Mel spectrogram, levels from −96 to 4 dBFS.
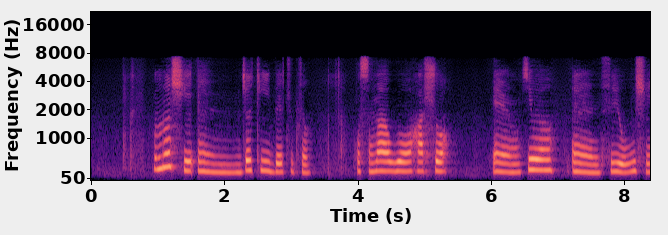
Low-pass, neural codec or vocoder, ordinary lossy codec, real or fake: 7.2 kHz; codec, 16 kHz, 0.5 kbps, FunCodec, trained on Chinese and English, 25 frames a second; none; fake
